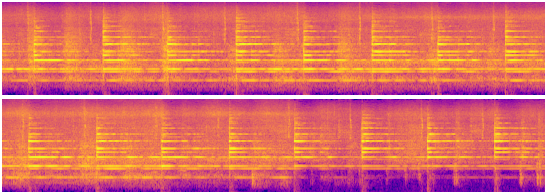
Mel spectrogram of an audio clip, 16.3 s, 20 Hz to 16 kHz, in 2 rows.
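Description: Pere Marquette 1225's locomotive bell ringing steadily, about one stroke a second, as the 2-8-4 Berkshire steam locomotive moves off slowly. Under the bell is a steady hiss of steam venting from the cylinder cocks, with a steady tone that stops about twelve seconds in.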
